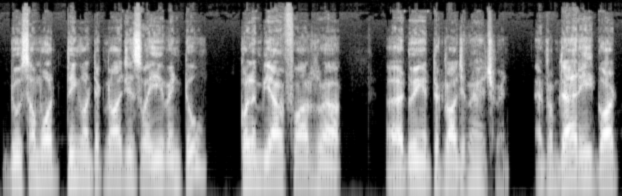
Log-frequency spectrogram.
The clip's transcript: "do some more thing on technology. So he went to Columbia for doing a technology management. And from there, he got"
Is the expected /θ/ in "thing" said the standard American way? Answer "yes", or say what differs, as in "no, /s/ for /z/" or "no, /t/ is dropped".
no, /t/ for /θ/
